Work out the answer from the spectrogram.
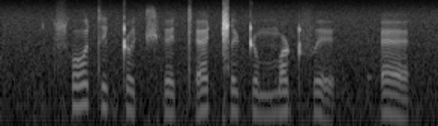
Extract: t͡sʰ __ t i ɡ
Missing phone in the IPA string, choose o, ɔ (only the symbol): o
